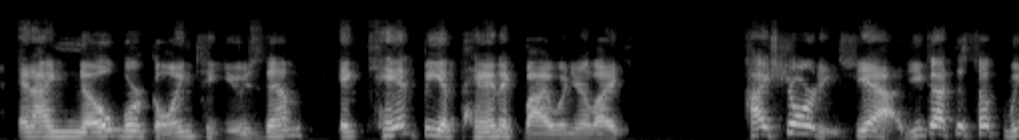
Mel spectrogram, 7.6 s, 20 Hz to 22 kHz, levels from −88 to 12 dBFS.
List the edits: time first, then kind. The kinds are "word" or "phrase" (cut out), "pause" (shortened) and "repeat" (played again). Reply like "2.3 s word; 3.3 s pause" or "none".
none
